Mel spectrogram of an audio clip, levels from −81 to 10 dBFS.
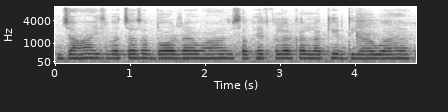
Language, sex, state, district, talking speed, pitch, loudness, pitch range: Hindi, male, Jharkhand, Deoghar, 185 wpm, 170 Hz, -14 LUFS, 170-175 Hz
